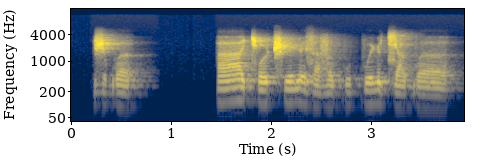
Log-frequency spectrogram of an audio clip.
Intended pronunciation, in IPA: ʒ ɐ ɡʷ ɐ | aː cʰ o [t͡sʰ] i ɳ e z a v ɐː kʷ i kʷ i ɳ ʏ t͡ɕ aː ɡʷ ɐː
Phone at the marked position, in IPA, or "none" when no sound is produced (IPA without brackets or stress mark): ʈ͡ʂʰ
